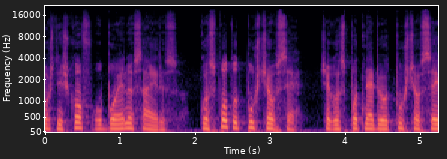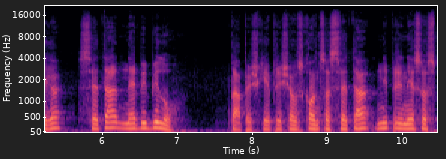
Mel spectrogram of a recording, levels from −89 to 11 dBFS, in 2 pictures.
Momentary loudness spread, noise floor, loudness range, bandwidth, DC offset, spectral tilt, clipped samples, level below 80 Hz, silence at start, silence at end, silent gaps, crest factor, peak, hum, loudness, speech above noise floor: 7 LU; -56 dBFS; 2 LU; 17.5 kHz; under 0.1%; -6.5 dB/octave; under 0.1%; -42 dBFS; 0 s; 0.05 s; none; 16 dB; -4 dBFS; none; -20 LUFS; 36 dB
